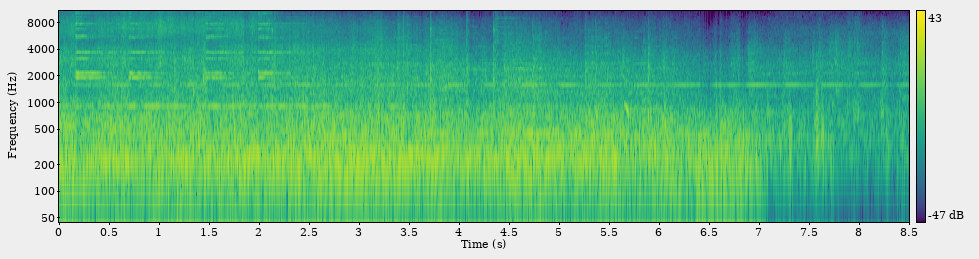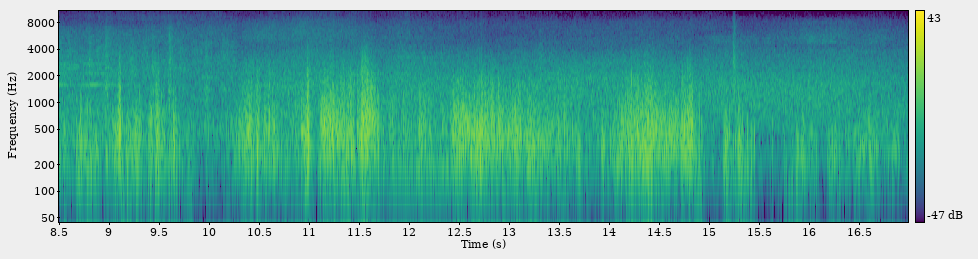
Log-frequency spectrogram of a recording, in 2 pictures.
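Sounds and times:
diesel locomotive rumbling: 0.0 - 16.9
electronic crossing bell ringing: 0.1 - 2.5, 4.7 - 9.0.

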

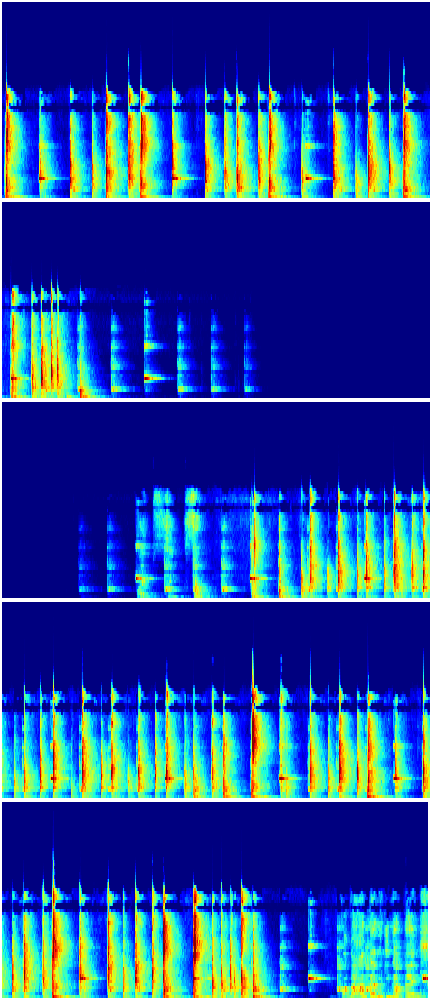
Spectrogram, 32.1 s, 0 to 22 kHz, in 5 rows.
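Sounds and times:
tap shoes on wooden floor: 0.0 - 8.1, 16.1 - 30.0
accented metronome beep: 0.4 - 1.0, 4.4 - 5.3, 7.6 - 10.3, 14.0 - 22.6, 23.2 - 32.0
metronome clicking: 8.0 - 10.3, 14.0 - 16.9, 29.8 - 32.0.

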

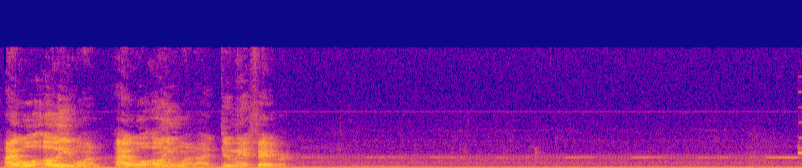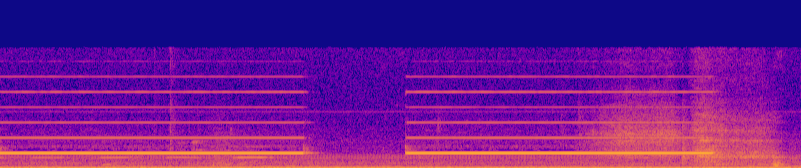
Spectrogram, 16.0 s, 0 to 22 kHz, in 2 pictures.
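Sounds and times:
microwave oven humming: 0.0 - 16.0
faint short repeating tone: 3.0 - 11.2
loud high-pitched electronic beep: 8.0 - 11.1.

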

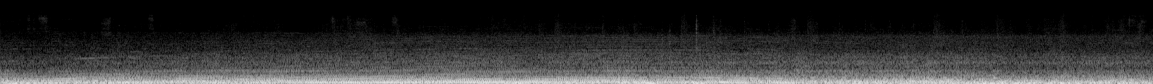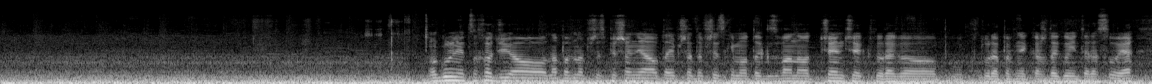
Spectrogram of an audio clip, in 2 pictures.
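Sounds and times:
car engine accelerating: 0.0 - 23.0
road noise: 0.0 - 23.0.

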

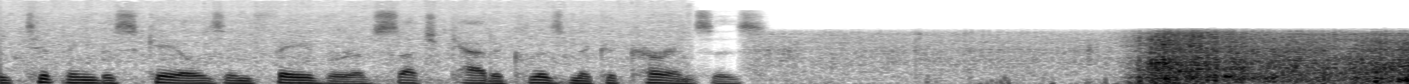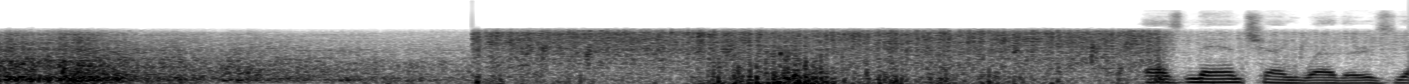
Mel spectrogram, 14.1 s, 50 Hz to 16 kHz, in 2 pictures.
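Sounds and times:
heavy rain: 0.0 - 14.0
wind gusts buffeting microphone: 4.9 - 14.0.

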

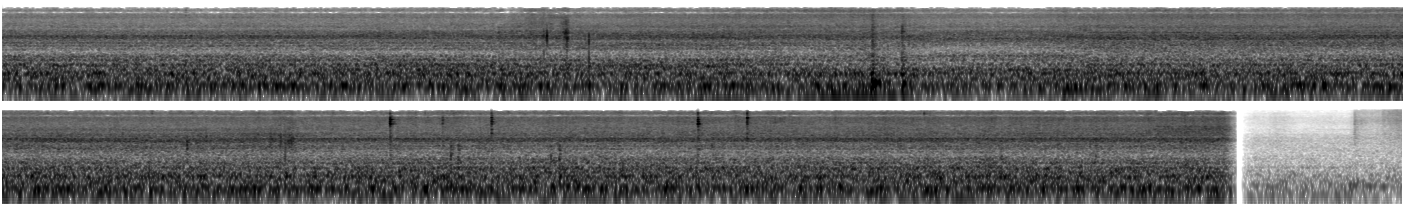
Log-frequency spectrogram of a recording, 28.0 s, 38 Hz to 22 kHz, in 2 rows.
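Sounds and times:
food stir-frying in a wok: 0.0 - 26.4
chopsticks clicking against pan: 20.9 - 21.6.

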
